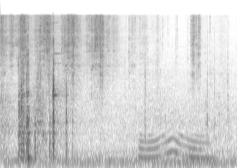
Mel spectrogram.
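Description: Black metal sliding door bolt on a wooden board being worked by hand, giving several sharp metallic clicks and clinks, the loudest right at the start. Near the end a short voice sound rises and falls in pitch.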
